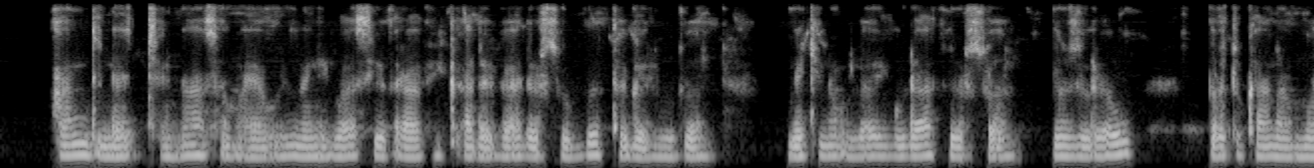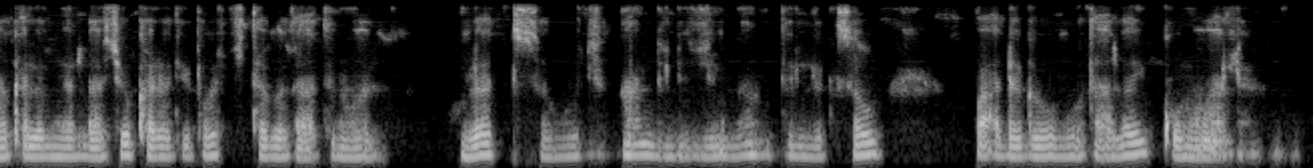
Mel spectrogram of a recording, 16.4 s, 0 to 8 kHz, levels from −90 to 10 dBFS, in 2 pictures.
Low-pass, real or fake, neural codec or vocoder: 7.2 kHz; fake; vocoder, 22.05 kHz, 80 mel bands, HiFi-GAN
